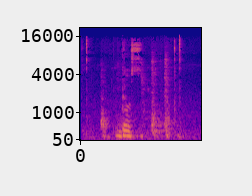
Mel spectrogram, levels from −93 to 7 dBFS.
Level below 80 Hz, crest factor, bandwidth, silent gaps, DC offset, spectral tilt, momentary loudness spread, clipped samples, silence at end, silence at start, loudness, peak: -64 dBFS; 22 dB; 16.5 kHz; none; under 0.1%; -5 dB/octave; 14 LU; under 0.1%; 0.3 s; 0.05 s; -33 LUFS; -12 dBFS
